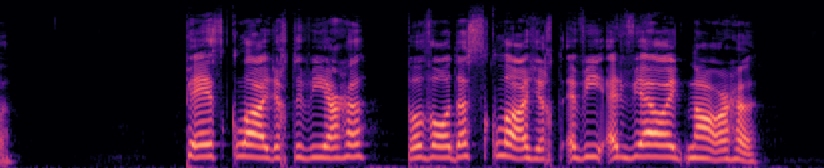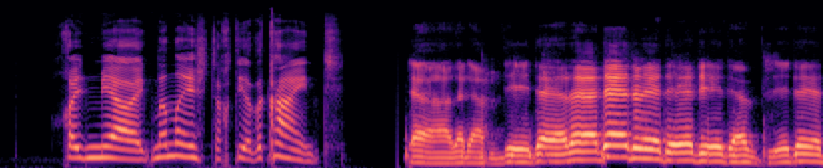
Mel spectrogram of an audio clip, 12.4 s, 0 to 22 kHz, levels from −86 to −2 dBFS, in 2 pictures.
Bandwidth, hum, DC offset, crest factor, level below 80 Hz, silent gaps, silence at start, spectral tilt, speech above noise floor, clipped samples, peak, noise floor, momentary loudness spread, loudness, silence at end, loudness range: 15.5 kHz; none; under 0.1%; 18 dB; -66 dBFS; none; 0 s; -4.5 dB/octave; 57 dB; under 0.1%; -4 dBFS; -77 dBFS; 12 LU; -20 LUFS; 0 s; 7 LU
